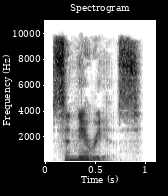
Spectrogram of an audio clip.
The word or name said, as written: cinereous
